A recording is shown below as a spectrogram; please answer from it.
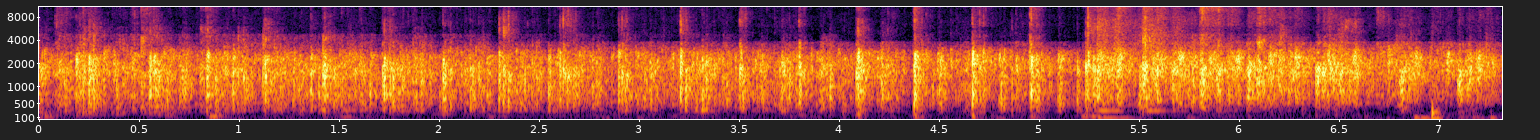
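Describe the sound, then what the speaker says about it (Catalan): An audience applauds Jordi Gené at a Growth Mornings talk, with sustained dense clapping for several seconds that swells slightly near the end. "demanem un fort aplaudiment per en Jordi Jané"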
